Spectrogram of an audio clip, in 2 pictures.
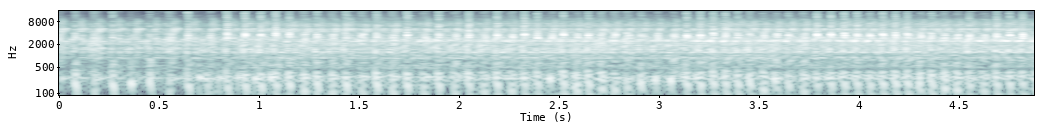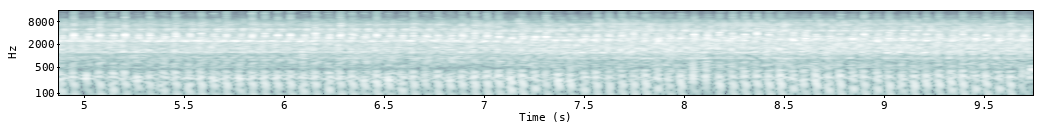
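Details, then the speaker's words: Go-kart single-cylinder engine with centrifugal clutch, after clutch maintenance to fix chatter and engagement at idle that stalled the engine: fast, even putter at idle with no chatter or grabbing; problem solved. "sounds good this thing was running so poorly that I think would have would have done it by now things gonna do it so pretty happy with that"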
